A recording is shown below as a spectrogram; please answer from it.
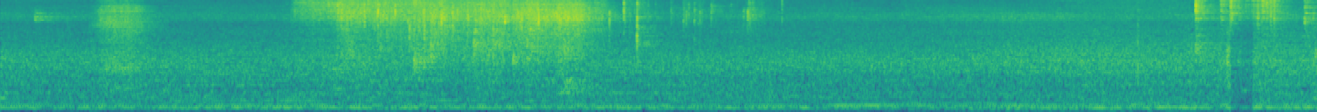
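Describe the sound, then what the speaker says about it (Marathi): Dishes being scrubbed under a steadily running kitchen tap while cooking a spiced urad bean curry, water hissing continuously and close throughout, with no one talking. "इकडे भांडे पण घासून घेतले."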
